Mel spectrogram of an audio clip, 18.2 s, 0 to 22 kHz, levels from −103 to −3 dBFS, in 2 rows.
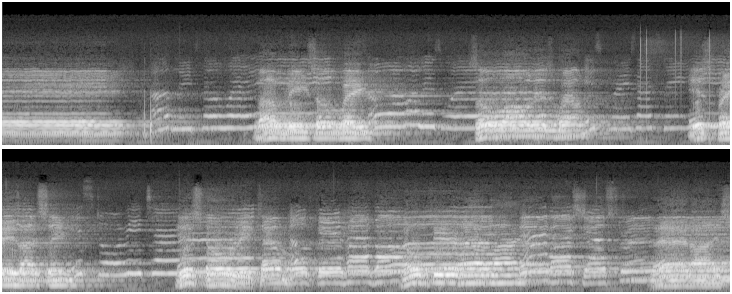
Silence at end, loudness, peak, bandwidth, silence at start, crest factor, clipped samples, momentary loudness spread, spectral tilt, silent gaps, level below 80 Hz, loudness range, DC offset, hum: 0 s; -17 LUFS; -2 dBFS; 10 kHz; 0 s; 14 dB; under 0.1%; 14 LU; -6.5 dB/octave; none; -52 dBFS; 3 LU; under 0.1%; none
